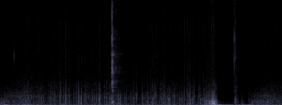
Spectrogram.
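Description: Long decorated fake nails from both hands scratch a round black foam windscreen, soft and porous, covering a hollow microphone body. The result is a steady, muffled, bass-heavy scratching and squishy rustle. Two louder moments stand out: a brief bright tick midway and a deeper thump near the end.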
